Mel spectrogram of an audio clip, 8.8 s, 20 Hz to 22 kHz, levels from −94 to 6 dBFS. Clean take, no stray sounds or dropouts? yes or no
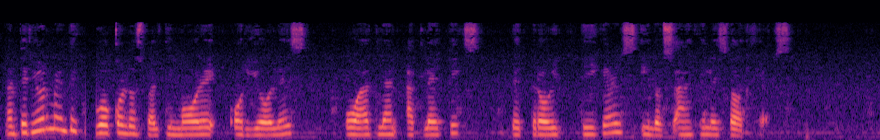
no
